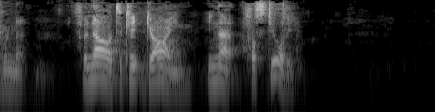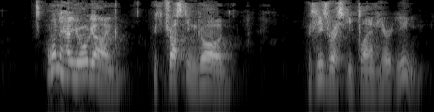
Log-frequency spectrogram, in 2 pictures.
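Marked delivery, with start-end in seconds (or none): none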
